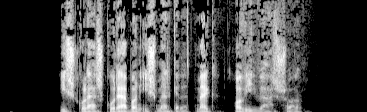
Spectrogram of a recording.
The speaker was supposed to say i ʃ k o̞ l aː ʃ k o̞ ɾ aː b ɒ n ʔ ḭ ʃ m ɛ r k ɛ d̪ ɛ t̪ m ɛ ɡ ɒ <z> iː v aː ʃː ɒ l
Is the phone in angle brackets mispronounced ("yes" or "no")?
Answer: yes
